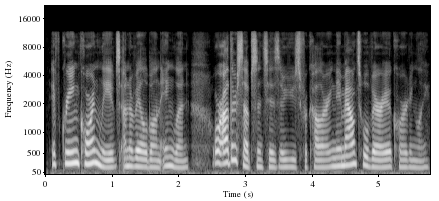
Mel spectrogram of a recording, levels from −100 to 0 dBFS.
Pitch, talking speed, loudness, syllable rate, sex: 200 Hz, 195 wpm, -18 LUFS, 5.9 syllables/s, female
